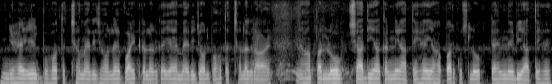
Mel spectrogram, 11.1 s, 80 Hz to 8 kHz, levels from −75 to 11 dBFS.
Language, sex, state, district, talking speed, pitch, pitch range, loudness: Hindi, male, Uttar Pradesh, Jyotiba Phule Nagar, 170 wpm, 110 Hz, 105-115 Hz, -18 LUFS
